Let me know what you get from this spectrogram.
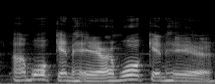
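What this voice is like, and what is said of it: Bad put-on New York accent. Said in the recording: “has also adopted a New York accent out of the blue ... That's really bad.”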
